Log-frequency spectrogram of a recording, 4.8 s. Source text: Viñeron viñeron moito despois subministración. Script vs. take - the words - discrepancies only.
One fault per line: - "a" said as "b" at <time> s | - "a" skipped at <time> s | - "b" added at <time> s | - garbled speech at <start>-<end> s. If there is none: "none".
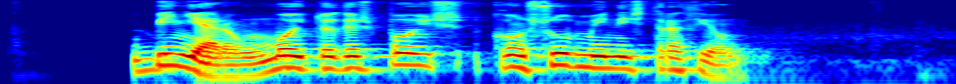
- "viñeron" skipped at 1.2 s
- "con" added at 2.5 s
